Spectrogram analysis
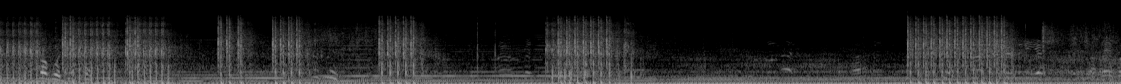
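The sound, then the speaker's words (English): Soldiers in open country let off rapid bursts of automatic gunfire. Many loud, crackling volleys repeat with short gaps between them, over a constant low rumble. “Tango 1, rapid fire! Tango 1, rapid fire, is the call. Rapid fire.”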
